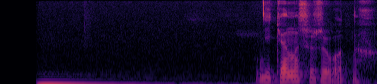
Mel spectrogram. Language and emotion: Russian, neutral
